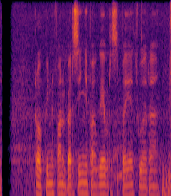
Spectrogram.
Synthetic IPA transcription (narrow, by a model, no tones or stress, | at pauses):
rɔb̥i̤nfanpɛrsiɲəb̥akepərsəb̥ajad̥ʒ̥uaɾʔa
